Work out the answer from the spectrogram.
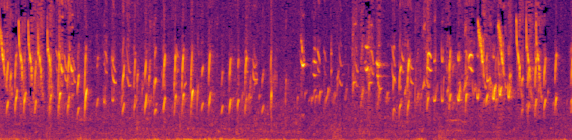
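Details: Rapid goldfinch twitter, played for listening and for training birds. Dense bursts of high chirps and tinkling trills follow one another almost continuously, and the pace eases briefly mid-phrase before quickening again.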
